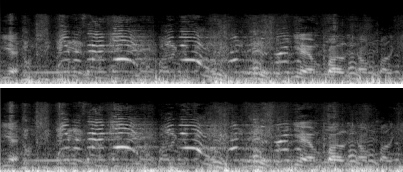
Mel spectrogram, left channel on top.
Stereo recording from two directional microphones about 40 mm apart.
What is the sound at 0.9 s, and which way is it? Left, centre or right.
Music, right.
